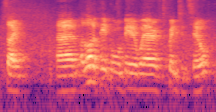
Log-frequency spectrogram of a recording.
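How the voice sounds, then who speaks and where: A man giving an unscripted guided tour, explaining things in a calm, measured museum-guide manner. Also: a little high. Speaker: signal box tour guide. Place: indoors in a signal box. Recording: echoey room, distant mic, clear background noise.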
